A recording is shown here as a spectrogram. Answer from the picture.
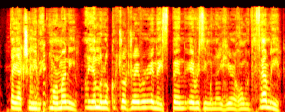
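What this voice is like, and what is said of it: Hoarse, worn-out voice. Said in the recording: “sorry about my voice. I lost it over the weekend... Sounds hella crudo”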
